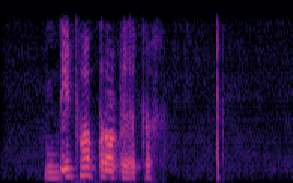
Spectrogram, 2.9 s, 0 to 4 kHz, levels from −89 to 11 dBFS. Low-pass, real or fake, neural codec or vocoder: 3.6 kHz; fake; codec, 16 kHz, 2 kbps, FreqCodec, smaller model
